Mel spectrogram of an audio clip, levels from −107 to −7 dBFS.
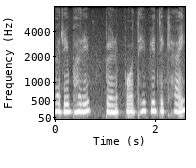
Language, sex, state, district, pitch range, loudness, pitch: Hindi, female, Uttar Pradesh, Jalaun, 200-220 Hz, -13 LUFS, 210 Hz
